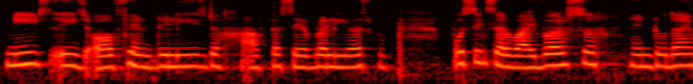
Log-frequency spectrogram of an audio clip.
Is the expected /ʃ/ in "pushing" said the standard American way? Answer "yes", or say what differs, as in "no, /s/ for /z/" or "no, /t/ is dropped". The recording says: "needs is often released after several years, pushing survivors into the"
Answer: no, /s/ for /ʃ/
